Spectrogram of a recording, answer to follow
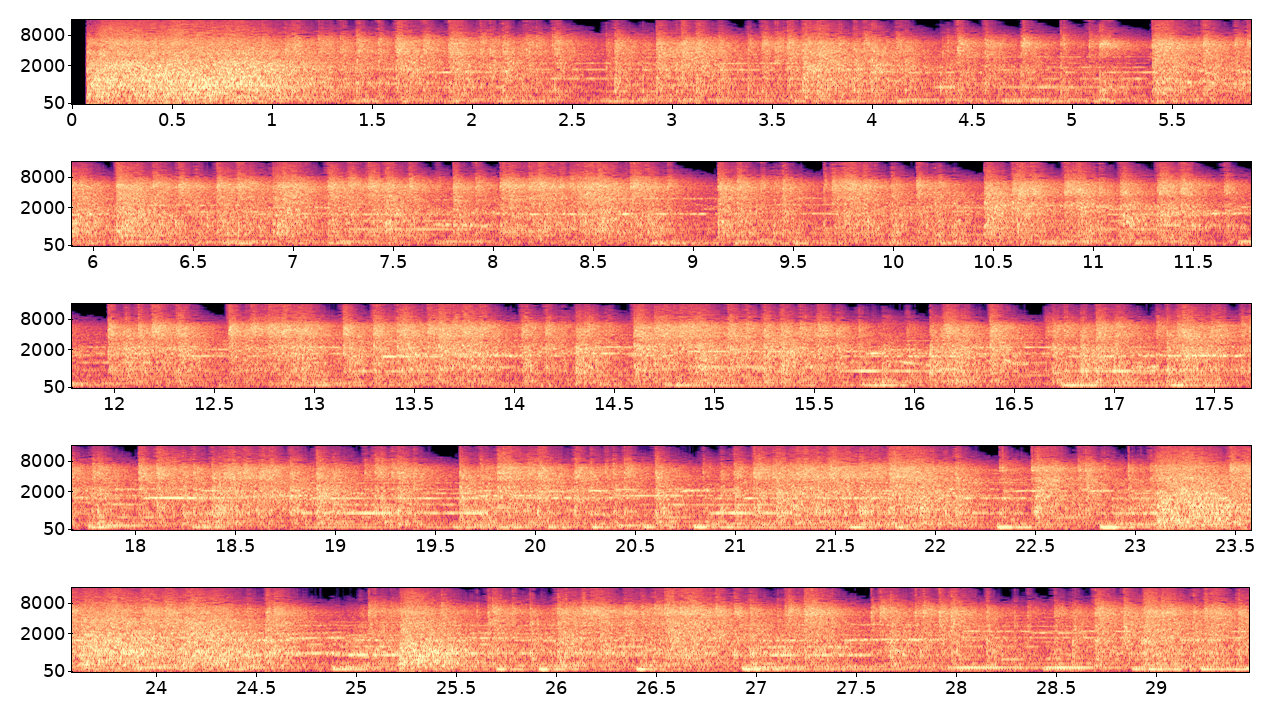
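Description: A string of firecrackers crackling rapidly and without a break, over music with held notes.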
